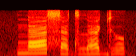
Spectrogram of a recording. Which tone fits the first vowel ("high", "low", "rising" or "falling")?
rising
